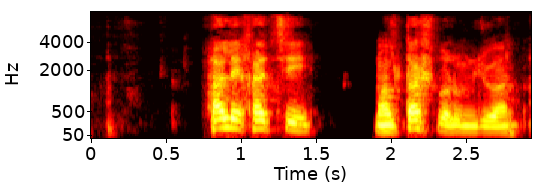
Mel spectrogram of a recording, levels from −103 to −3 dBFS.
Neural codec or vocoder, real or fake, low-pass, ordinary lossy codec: none; real; 7.2 kHz; AAC, 48 kbps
